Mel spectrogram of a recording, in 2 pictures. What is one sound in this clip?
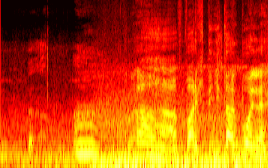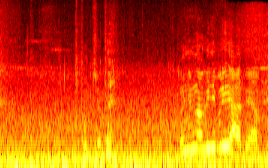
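Young men shout and laugh excitedly nearby.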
